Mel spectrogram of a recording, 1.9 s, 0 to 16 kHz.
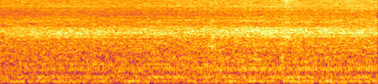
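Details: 2011 Toyota Camry Hybrid after A/C compressor, condenser and expansion valve replacement and system flush, refilled, low side about 22, high about 130, vent 2.6°C: even smooth hum, no knocking or grinding; normal A/C operation.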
